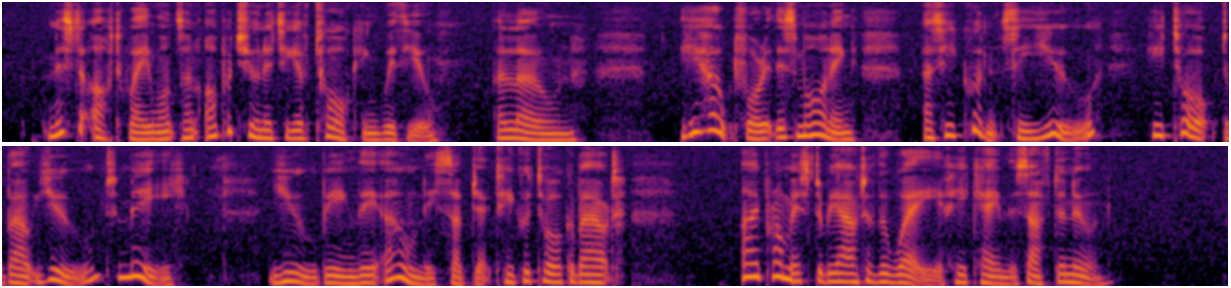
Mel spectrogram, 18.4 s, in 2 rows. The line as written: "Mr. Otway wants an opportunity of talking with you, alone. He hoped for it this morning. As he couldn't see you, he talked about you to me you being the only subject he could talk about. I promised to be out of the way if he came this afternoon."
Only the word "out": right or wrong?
right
